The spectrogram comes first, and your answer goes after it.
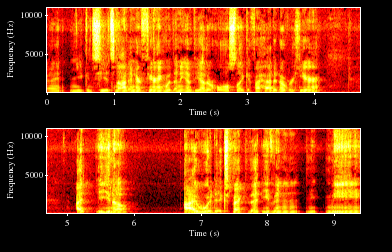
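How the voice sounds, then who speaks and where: The man's pitch is very deep and low, and his intonation stays fairly even. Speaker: DIY electronics kit maker and tutorial presenter. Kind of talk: tutorial. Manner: slow, deliberate explanation; casual with fillers and restarts.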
